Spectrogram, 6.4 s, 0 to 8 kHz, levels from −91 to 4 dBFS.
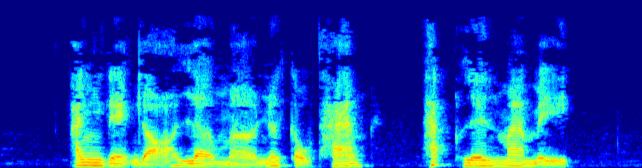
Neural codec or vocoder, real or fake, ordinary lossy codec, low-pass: none; real; MP3, 32 kbps; 7.2 kHz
